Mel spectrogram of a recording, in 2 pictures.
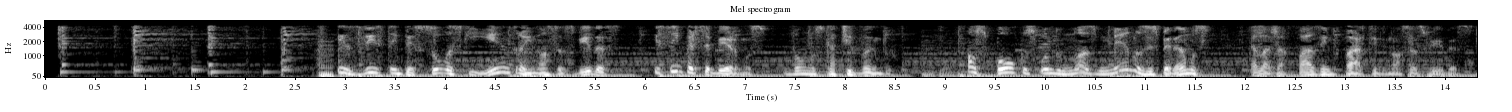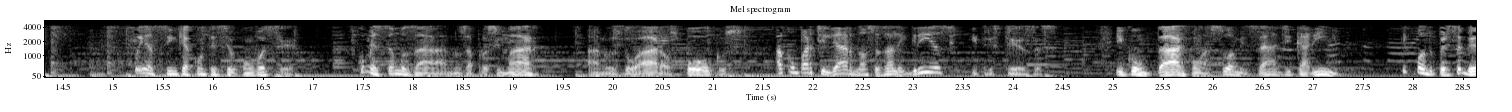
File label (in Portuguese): AMIGO (NÓS ENVIAMOS) M; ANIV. Evangelico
